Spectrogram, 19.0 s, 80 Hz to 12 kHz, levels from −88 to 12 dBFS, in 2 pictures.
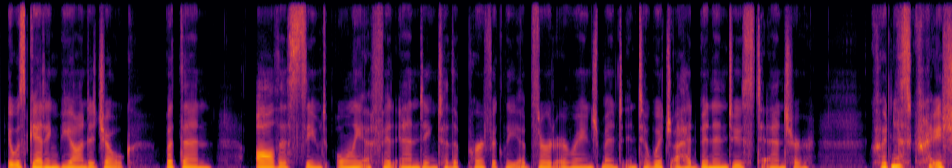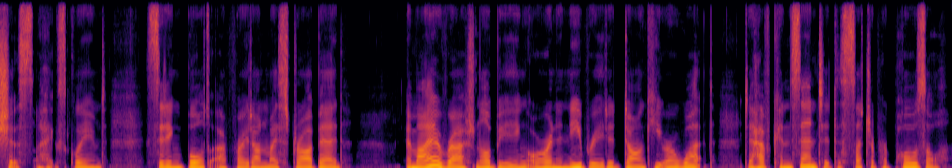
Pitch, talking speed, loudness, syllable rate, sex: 185 Hz, 180 wpm, -17 LUFS, 5.4 syllables/s, female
